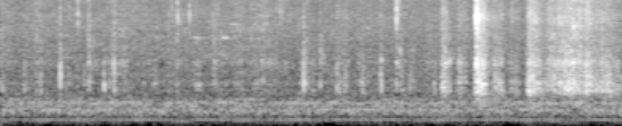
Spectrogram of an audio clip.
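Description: Plastic pieces of a Royal Pyraminx, a six-layer pyramid twisty puzzle, clicking and rubbing as its layers are turned by hand, with a few sharper clicks about three seconds in.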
